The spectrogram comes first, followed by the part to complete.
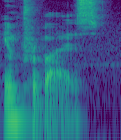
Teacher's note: So that primary stress is on im.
